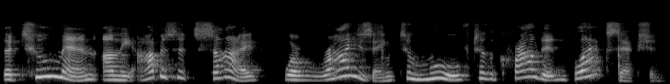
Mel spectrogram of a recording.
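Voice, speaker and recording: A woman in her seventies reading a picture book aloud in a deliberate way, with emphatic pauses. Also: on the high side, sing-song, muffled recording. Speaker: storybook reader. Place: large room at home with wooden ceiling, indoors.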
